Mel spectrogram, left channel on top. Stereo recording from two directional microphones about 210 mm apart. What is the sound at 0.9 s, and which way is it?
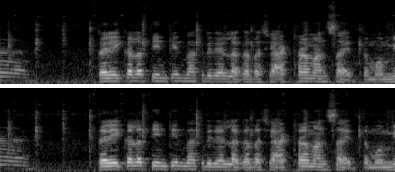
Speech, 5° left (ahead or behind).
